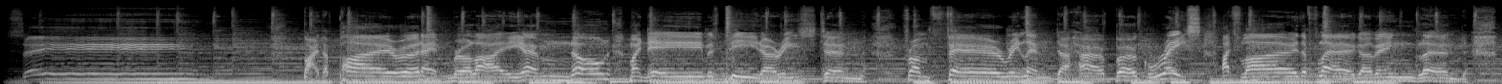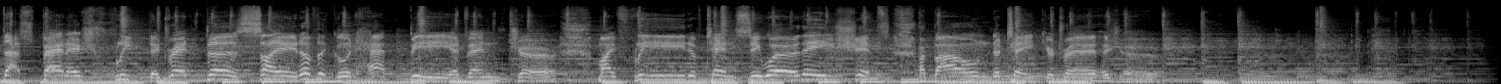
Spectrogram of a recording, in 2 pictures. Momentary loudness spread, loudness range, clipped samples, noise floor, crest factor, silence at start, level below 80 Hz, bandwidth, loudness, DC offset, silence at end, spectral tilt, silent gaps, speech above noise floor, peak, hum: 8 LU; 3 LU; under 0.1%; -45 dBFS; 14 dB; 0.15 s; -28 dBFS; 16.5 kHz; -18 LUFS; under 0.1%; 0.3 s; -5 dB/octave; none; 28 dB; -4 dBFS; none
